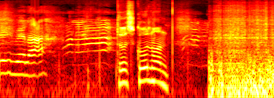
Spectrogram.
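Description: A young boy talks up close.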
